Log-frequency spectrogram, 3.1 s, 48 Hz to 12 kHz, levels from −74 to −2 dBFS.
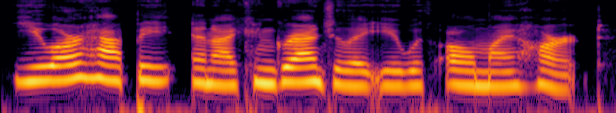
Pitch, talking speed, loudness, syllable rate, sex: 210 Hz, 215 wpm, -16 LUFS, 5.8 syllables/s, female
